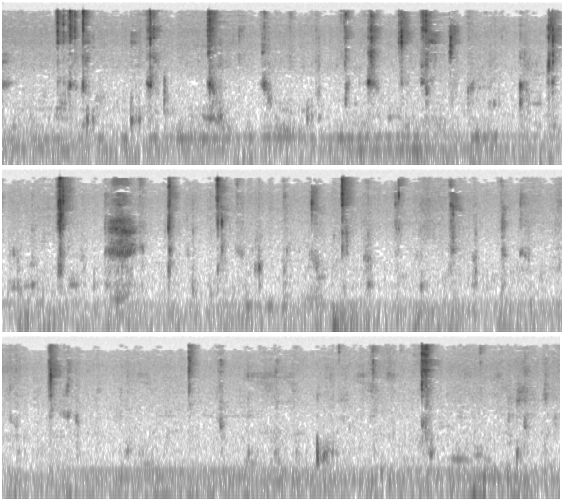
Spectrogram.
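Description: Close-up chewing and crunching of young, unripe mango slices dipped in rujak chili sambal, heard as a string of irregular crisp crunches.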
